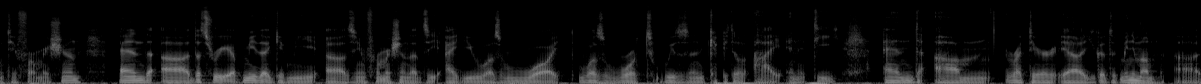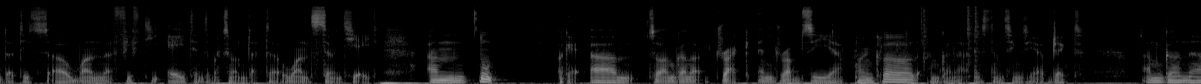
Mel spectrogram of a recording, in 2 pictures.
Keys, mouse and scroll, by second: 1.3-4.5 drag, 9.9-13.2 drag, 13.7-15.6 drag, 15.6-17.4 drag, 17.4 click, 18.2 click, 20.1 click, 20.5 ctrl+space, 20.9 i, 21.1 Insert, 21.1 ctrl+space, 21.1 click, 21.5 Up, 21.7 Return.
